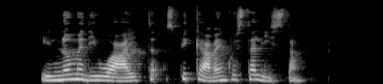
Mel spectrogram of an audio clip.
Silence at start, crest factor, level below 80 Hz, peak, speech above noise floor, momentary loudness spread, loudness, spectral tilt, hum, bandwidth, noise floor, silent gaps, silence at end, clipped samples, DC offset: 0.4 s; 18 dB; -66 dBFS; -2 dBFS; 61 dB; 11 LU; -20 LUFS; -5 dB/octave; none; 16 kHz; -80 dBFS; none; 0.8 s; under 0.1%; under 0.1%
